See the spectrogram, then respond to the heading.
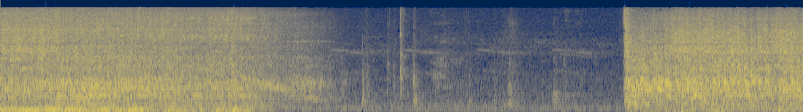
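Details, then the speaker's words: Car with a newly fitted electric fuel pump after vapor lock with the mechanical pump: fuel pressure fell to about zero, fuel starvation suspected with low fuel below the pickup; churning crank that fades without catching; cranks but won't start. "I'm gonna try to crank it a bit and see what happens but I gotta run to the other side of the car and it looked like it was at basically zero pressure"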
